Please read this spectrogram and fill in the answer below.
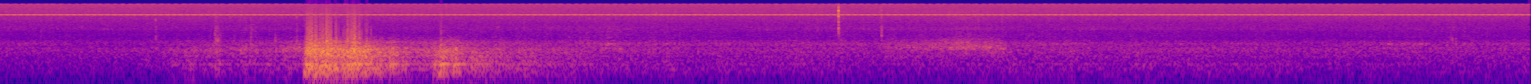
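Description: A thunderclap from a nearby lightning strike: a low rumble builds, then a sudden loud crack about three seconds in, a second clap a moment later, and a rumble that dies away over a few seconds.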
